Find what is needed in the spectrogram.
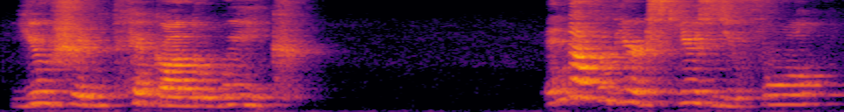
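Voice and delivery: loud, firm telling-off; acted scolding. Reader voicing a hero against a bully, scolding. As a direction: rebuke the bully with force.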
